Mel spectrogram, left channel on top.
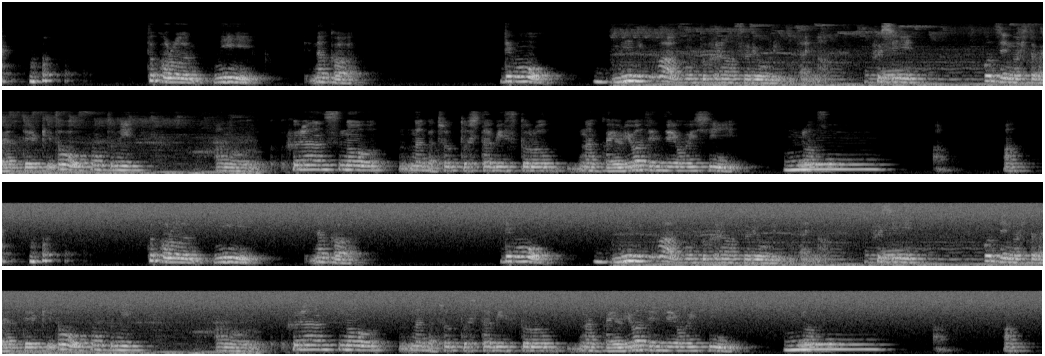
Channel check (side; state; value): right; noise; hiss, 5 dB below the sound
